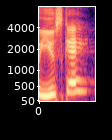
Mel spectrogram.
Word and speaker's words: Yosuke: yusuke like like yuuyu hakusho yusuke that's how it's pronounced hey how about this one over here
